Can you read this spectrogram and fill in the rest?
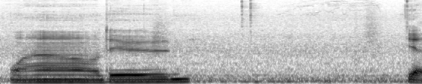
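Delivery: usual speaking voice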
